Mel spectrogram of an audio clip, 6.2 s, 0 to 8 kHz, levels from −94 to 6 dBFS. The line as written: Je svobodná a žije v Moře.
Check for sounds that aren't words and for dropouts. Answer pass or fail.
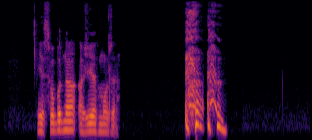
fail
